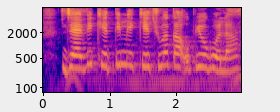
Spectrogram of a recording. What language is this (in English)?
Bhojpuri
